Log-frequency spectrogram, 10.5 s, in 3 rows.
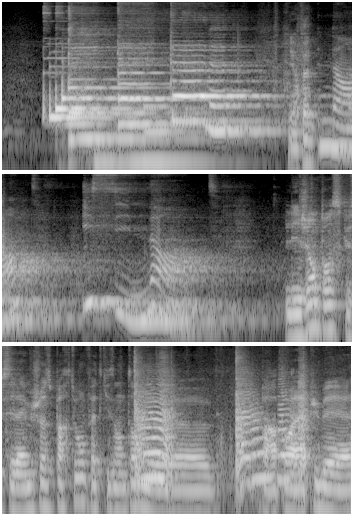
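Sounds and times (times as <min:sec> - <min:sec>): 
train station announcement chime: 0:00.4 - 0:02.8
speech: 0:02.9 - 0:05.5, 0:06.3 - 0:10.4.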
